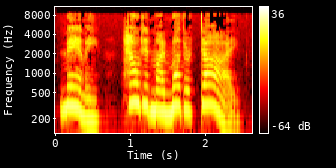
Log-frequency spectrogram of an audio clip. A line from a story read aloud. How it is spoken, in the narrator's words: Scarlet cried weakly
